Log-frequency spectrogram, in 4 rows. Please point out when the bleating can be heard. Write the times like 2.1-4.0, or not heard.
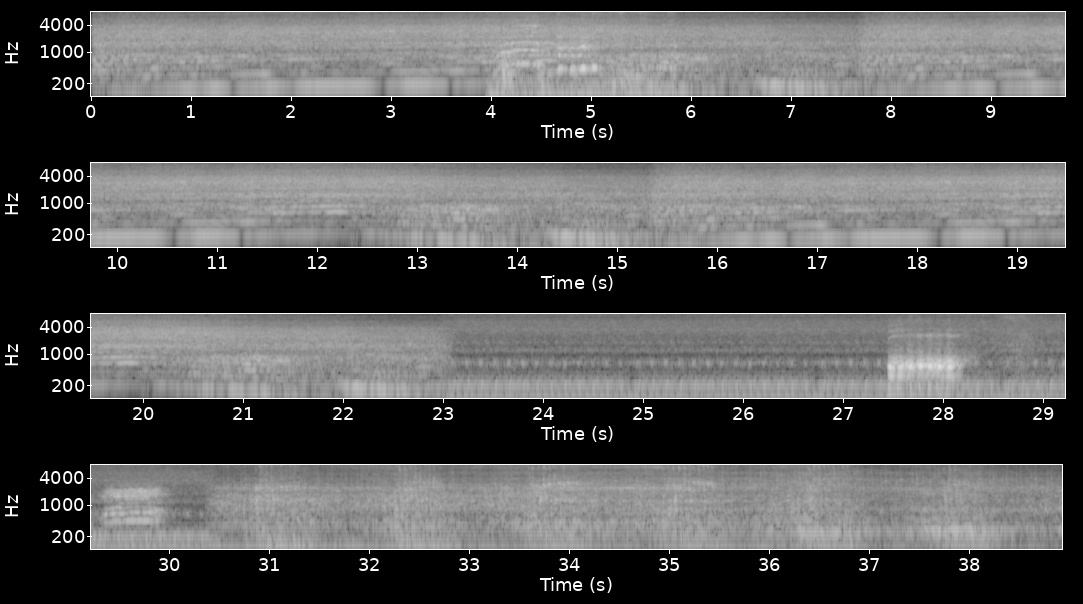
3.9-5.9, 27.4-30.0.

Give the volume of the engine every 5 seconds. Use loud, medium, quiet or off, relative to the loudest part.
loud, loud, loud, loud, loud, medium, loud, loud.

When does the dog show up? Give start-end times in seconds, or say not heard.
not heard.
